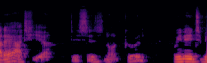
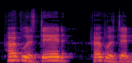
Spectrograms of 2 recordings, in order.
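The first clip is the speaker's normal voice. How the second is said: louder, higher cry of dismay; purple's dead, a loud groan of frustration; exasperated exclamation; 6 semitones higher, 5 dB louder than usual. Real, not acted. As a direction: announce the dead line in a burst. Exclaims at dead production line.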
